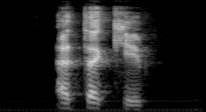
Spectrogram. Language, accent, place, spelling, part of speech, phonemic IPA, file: French, France, Lyon, attaquez, verb, /a.ta.ke/, LL-Q150 (fra)-attaquez.wav
- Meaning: inflection of attaquer: 1. second-person plural present indicative 2. second-person plural imperative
